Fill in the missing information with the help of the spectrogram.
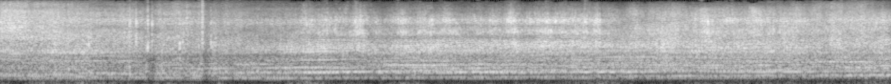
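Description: Several US Legend Cars racing around a short oval, their Yamaha four-cylinder motorcycle engines overlapping at racing speed. The engine notes rise and fall in pitch as the cars go through the turns.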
